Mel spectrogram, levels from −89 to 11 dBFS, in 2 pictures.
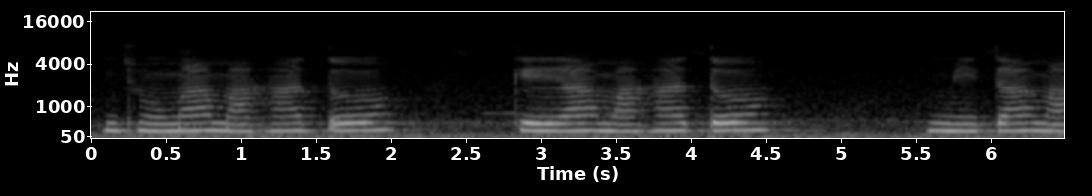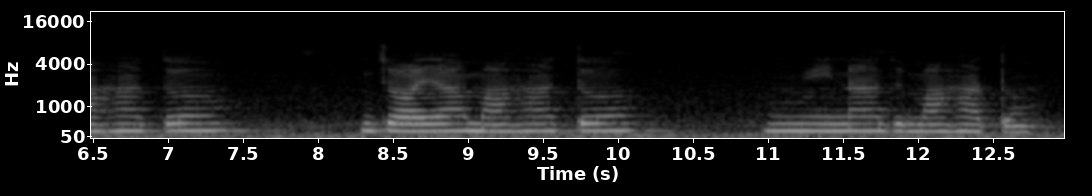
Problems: low volume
